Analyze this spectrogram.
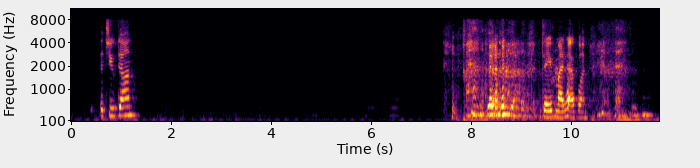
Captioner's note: laughter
